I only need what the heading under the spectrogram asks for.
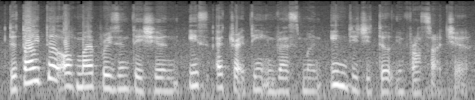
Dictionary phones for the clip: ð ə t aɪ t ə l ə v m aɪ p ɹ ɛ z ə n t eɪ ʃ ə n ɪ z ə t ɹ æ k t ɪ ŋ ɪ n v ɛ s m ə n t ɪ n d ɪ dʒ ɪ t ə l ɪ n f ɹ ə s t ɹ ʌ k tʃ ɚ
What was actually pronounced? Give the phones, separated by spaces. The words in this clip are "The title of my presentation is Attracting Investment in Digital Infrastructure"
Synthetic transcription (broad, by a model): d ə t aɪ t ə l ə f m aɪ p ɹ ɛ z ə n t eɪ ʃ ə n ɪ s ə t ɹ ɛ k t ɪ ŋ ɪ n v ɛ s m ə n t ɪ n d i dʒ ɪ t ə l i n f ɹ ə s t ɹ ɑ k tʃ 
